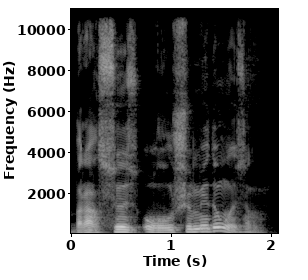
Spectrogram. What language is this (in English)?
Kazakh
